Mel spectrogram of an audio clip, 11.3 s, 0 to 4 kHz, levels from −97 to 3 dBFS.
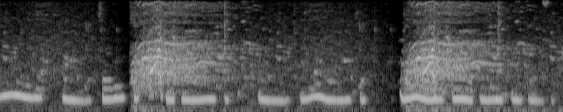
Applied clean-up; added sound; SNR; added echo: classical method log-MMSE.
